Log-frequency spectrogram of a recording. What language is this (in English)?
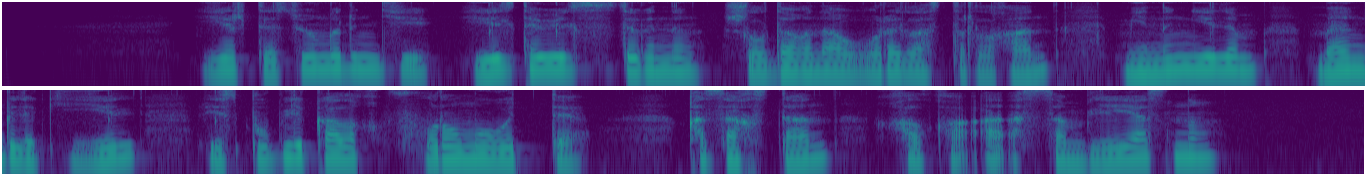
Kazakh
